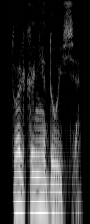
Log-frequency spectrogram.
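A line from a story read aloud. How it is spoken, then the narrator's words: Mumbling. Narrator (Russian): пробормотал он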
